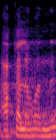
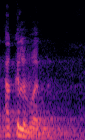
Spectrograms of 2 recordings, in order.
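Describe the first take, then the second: First: "अक्लमंद" wrongly split as "अकल-मंद" with an extra vowel after k; "अक्लमंद" mispronounced with a vowel between k and l; wrong pronunciation. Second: "अक्लमंद" with k and l joined in one cluster, no vowel between; "अक्लमंद" correctly, akl-mand; correct pronunciation. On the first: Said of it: "ध्यान रखना, अक्लमंद, अक्लमंद नहीं". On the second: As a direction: say "अक्लमंद" the right way, "अक्ल" as one syllable. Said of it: "ध्यान रखना, अक्लमंद". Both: Shown as a demonstration.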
